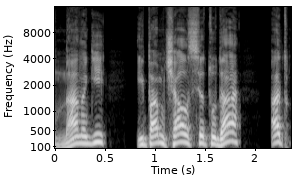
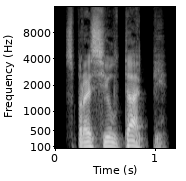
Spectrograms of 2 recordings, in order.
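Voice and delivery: ordinary delivery

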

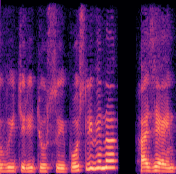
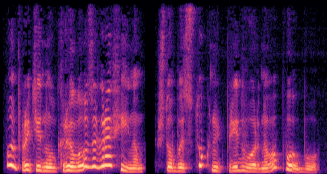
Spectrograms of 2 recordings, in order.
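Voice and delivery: ordinary delivery

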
